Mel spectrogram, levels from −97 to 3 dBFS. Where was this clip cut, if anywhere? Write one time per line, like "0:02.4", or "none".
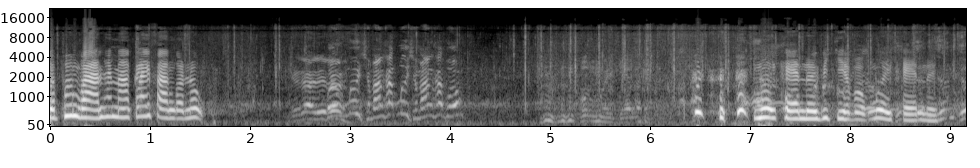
none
